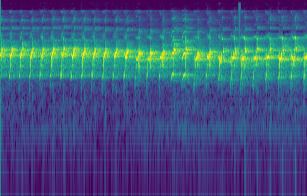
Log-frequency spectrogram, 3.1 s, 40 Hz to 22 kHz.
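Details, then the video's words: Caged 'fighter' lovebird, six and a half months old, kept for singing competitions and noted for songs lasting over a minute. A steady chattering trill of rapid, evenly pulsed high notes runs unbroken throughout. "Love bird paud fighter durasi mewah 1menit up"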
